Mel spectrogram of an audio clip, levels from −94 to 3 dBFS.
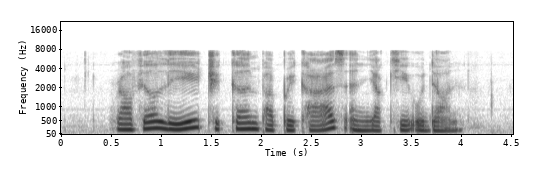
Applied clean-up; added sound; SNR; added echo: none; none; none; none.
